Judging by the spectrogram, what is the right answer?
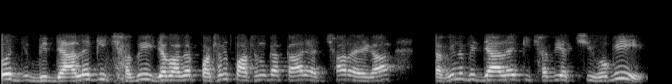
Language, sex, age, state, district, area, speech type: Hindi, male, 45-60, Uttar Pradesh, Azamgarh, rural, conversation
